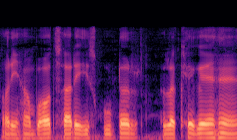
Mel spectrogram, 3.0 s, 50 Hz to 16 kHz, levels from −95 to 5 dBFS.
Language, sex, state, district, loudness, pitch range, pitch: Hindi, male, Chhattisgarh, Kabirdham, -16 LUFS, 110-120 Hz, 110 Hz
